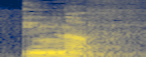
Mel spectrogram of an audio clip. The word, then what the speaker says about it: enough: it change change it enough. خلي بالك هنا ان الجي والاتش هتنطق اف enough دي هتنطق زي الايه زي حرف الاف كده بالظبط نوضحها شويه زي الاف.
